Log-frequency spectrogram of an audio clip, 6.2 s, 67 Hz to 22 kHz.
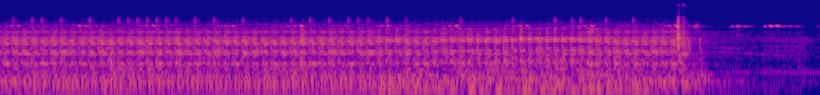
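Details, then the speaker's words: Diesel with new stand pipes, dummy plugs, IPR valve and updated STC fitting, cranked with 40-second rests between attempts. Steady cranking for about five seconds without catching, on the cusp of starting; owner suspects a torn upper injector O-ring, passenger side. "it's like right there on the cusp of trying to start."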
